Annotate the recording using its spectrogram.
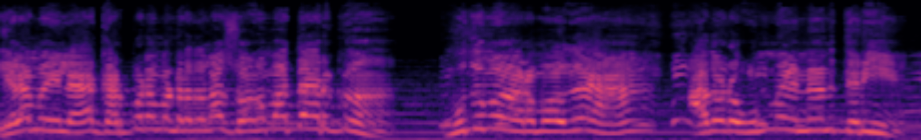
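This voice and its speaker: An older woman who sharply scolds the girls for their daydreams. Her tone is bright and high. It is heard from a distance over music. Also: quick pace. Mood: scolding. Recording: distant film audio with music.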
